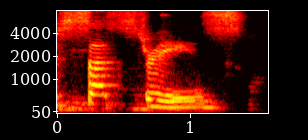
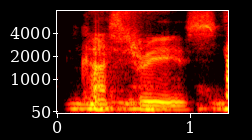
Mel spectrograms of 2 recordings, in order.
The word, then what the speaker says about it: Castries: The capital, Sestrees, did I pronounce it? Is it Castries or Sestrees? – Castries.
